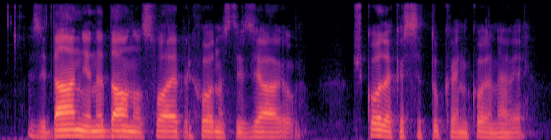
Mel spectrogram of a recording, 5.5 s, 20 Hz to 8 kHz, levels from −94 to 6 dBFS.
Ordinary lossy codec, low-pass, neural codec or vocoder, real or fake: none; 7.2 kHz; codec, 24 kHz, 6 kbps, HILCodec; fake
